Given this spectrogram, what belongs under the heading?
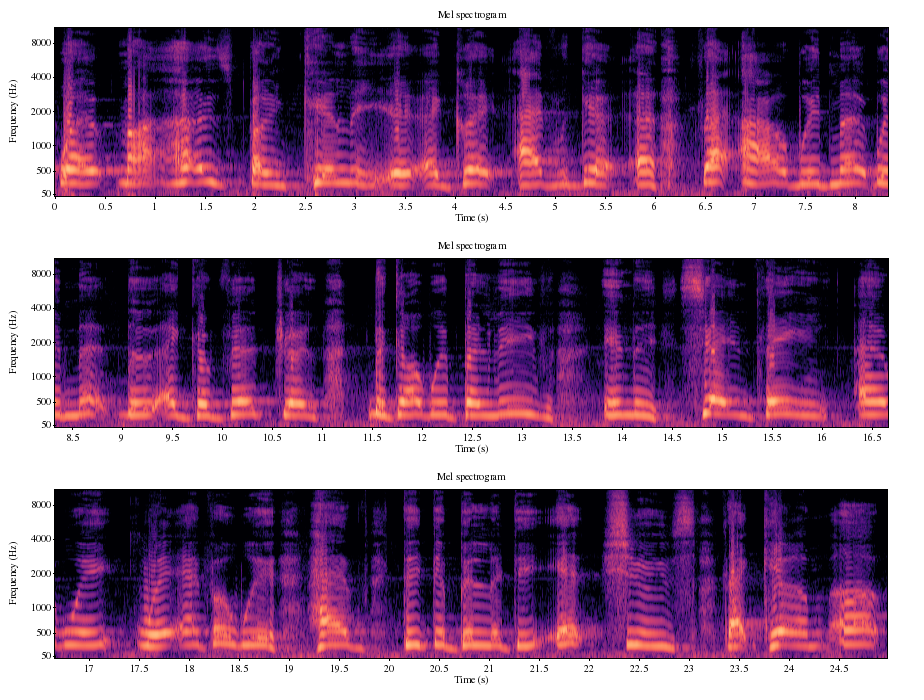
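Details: Adult woman with cerebral palsy who says people do not always understand her; dysarthria (cerebral palsy).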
